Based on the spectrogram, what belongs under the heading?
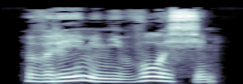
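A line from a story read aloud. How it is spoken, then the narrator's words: Heavy sigh. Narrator (Russian): тяжело вздохнул Витя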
